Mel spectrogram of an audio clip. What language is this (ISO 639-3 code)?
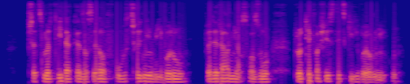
ces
